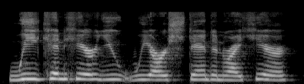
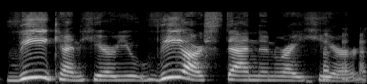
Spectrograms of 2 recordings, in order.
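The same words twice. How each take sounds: First: The words begin with a normal W sound. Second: The W sounds are replaced by V sounds. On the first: "instead of" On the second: "that W into a V"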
